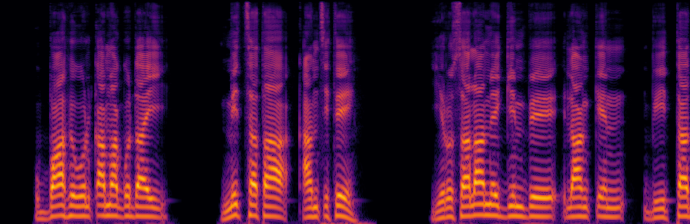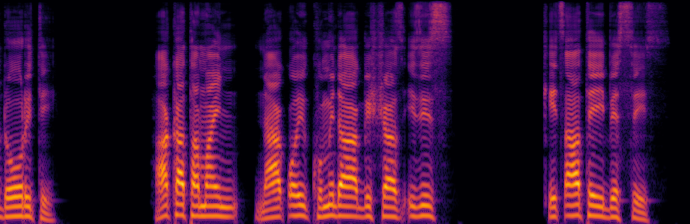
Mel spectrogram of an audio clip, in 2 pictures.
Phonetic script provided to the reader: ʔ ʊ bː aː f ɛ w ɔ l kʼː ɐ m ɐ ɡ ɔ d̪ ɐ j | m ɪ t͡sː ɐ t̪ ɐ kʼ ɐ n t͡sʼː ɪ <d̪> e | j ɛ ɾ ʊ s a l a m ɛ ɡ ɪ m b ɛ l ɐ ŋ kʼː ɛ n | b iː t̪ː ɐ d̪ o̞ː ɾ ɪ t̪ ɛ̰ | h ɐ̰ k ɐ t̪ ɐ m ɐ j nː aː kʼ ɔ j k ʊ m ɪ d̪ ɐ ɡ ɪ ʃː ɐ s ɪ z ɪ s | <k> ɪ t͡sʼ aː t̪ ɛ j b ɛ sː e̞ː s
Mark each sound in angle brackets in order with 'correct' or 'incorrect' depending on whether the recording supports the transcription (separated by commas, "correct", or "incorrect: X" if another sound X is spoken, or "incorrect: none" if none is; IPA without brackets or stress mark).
incorrect: t̪, incorrect: kʼ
